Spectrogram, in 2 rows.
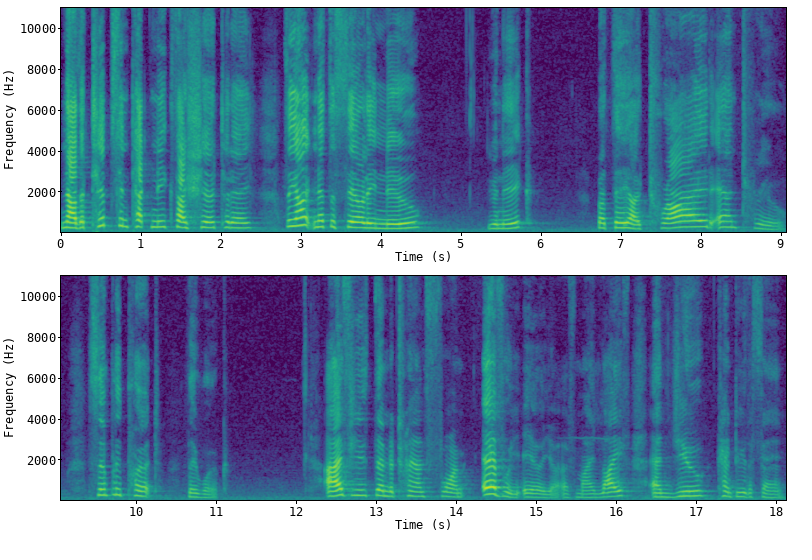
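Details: Woman, profoundly hearing-impaired since age four after a 106-degree fever destroyed about two-thirds of her hearing, unable to hear s or ch sounds; deaf speech (speech of profound hearing loss).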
